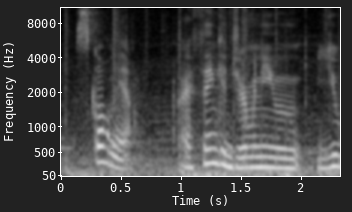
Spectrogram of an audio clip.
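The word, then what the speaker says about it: Scania: a lot of Melody so in Sweden we would say sconia I think in Germany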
